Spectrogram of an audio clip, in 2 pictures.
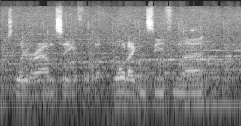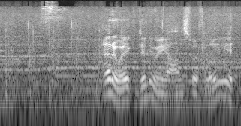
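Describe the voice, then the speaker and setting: A man's voice: on the low side, normal speed. A man doing casual, rambling video game commentary, half muttering to himself as he plays. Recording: game music behind the voice. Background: video game music.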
